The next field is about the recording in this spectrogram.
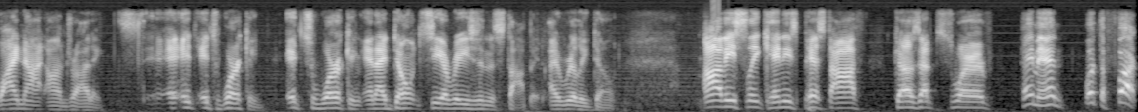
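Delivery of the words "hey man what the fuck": easygoing, calm put-on voice, pitched very high. Recapping a wrestling segment where Kenny confronts Swerve, calm Kenny impression. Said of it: "And I love how Kenny's so calm".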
